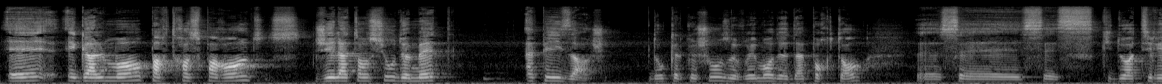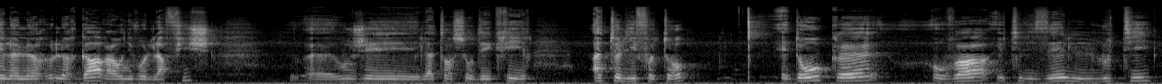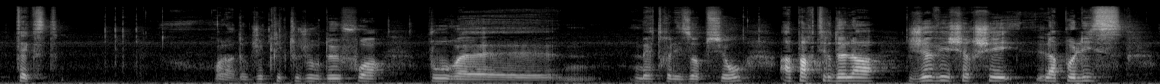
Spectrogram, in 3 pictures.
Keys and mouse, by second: 24.3 click, 24.5 click, 24.6 double click, 25.8 click, 26.0 click, 26.2 double click, 27.1 Return, 30.7 click, 32.3 click.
